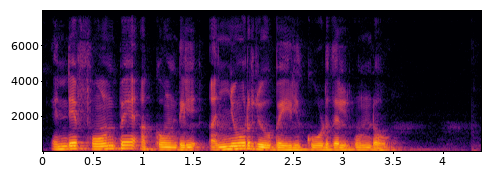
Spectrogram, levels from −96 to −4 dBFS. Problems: none marked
